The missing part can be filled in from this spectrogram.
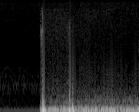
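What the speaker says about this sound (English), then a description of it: "it's just his heartbeat." A heartbeat sound effect in an anime episode: two soft low thumps about a third of a second apart, followed by a steady low hum, after near silence.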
